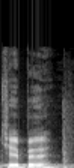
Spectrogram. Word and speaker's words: tebe: So aj tebe, we can see again, it's pronounced like tebe, although we don't write this upside down big.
